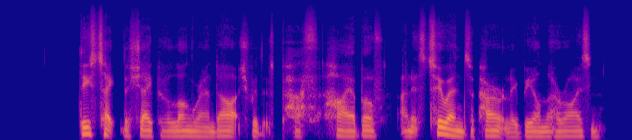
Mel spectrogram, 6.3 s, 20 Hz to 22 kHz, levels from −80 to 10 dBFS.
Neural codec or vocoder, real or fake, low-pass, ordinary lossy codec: autoencoder, 48 kHz, 32 numbers a frame, DAC-VAE, trained on Japanese speech; fake; 19.8 kHz; none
